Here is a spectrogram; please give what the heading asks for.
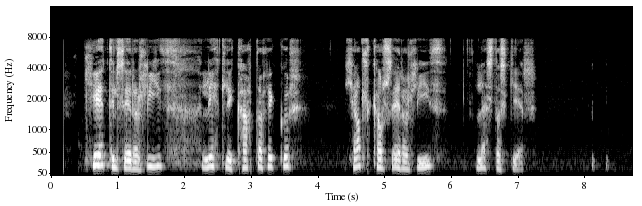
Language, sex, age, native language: Icelandic, male, 50-59, Icelandic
